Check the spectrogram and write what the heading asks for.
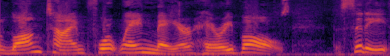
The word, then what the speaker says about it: Balals: Harry Balls' name earns national and international attention. Balls spelled Balals. Balals. Correct. Okay. All right. But it's pronounced balls.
